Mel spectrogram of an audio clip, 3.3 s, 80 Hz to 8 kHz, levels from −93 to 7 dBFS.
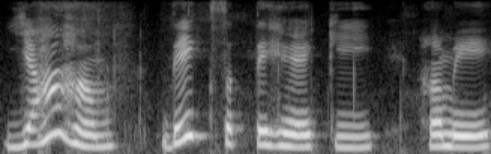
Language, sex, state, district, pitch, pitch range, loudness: Hindi, female, Himachal Pradesh, Shimla, 230 Hz, 225-285 Hz, -13 LUFS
